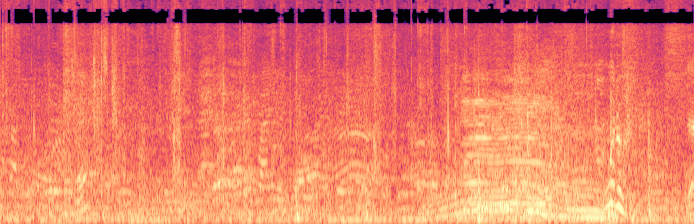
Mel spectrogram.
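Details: Giant cattle coming down off a truck; a drawn-out, wavering moo late on, over shouting men and general bustle.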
